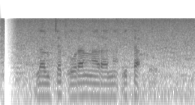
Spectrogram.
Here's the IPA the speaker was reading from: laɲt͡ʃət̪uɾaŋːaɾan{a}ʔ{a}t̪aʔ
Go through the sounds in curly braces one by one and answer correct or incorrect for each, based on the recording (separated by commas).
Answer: correct, incorrect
